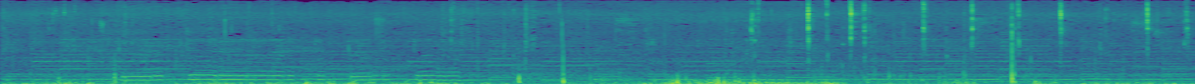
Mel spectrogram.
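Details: A tuneful music track with a sustained melody and scattered sharp clicks and taps, with no animal sound standing out.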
